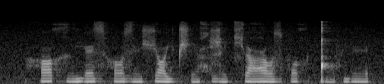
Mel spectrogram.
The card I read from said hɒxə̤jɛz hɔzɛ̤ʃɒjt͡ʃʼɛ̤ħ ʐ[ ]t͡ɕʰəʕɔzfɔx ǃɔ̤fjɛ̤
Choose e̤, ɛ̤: ɛ̤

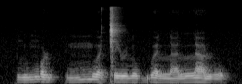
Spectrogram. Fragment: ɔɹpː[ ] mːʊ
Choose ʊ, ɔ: ʊ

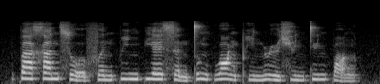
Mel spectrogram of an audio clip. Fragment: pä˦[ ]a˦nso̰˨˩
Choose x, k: x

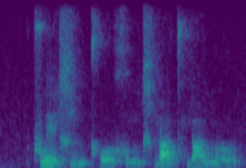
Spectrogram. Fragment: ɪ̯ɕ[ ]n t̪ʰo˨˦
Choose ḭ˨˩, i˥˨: ḭ˨˩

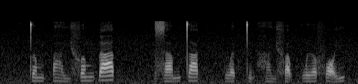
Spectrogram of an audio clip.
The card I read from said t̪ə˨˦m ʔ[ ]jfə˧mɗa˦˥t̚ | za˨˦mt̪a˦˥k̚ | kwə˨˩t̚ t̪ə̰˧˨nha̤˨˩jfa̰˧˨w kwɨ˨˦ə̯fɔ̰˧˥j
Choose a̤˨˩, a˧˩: a̤˨˩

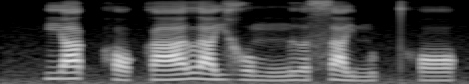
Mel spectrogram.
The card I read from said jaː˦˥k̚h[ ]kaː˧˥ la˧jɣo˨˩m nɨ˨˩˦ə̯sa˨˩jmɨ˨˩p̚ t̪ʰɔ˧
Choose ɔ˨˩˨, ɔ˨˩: ɔ˨˩˨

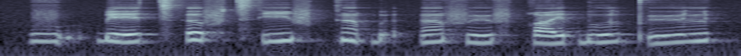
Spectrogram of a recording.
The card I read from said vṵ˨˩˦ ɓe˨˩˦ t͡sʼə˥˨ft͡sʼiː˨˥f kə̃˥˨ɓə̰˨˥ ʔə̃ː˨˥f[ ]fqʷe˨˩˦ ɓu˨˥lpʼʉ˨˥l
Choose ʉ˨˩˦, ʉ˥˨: ʉ˨˩˦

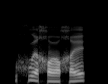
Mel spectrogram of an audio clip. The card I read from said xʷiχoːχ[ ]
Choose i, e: e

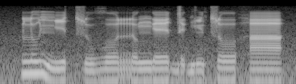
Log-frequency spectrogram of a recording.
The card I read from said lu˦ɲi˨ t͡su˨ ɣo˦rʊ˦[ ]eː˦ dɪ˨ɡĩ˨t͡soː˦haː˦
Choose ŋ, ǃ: ŋ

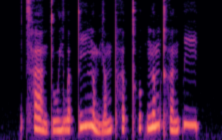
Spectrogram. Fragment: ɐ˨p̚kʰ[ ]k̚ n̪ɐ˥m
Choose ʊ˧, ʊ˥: ʊ˧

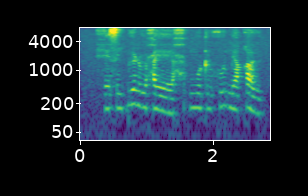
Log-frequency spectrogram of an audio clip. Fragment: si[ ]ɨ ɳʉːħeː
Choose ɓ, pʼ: ɓ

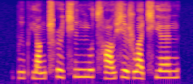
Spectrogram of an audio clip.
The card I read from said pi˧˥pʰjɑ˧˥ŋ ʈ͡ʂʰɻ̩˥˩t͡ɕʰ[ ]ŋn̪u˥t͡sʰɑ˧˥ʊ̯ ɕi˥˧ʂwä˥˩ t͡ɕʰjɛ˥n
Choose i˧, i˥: i˥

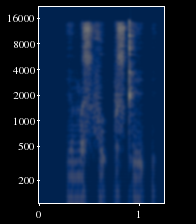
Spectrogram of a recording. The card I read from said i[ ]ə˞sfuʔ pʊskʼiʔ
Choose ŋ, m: m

